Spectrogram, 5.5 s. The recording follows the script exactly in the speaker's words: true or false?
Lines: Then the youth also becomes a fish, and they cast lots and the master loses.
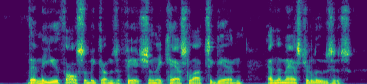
false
